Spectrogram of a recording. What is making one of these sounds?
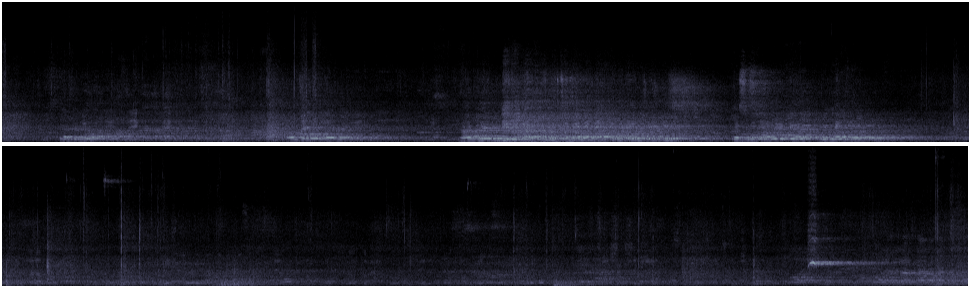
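A crowd of spectators shouts and cheers loudly in an echoing hall.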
